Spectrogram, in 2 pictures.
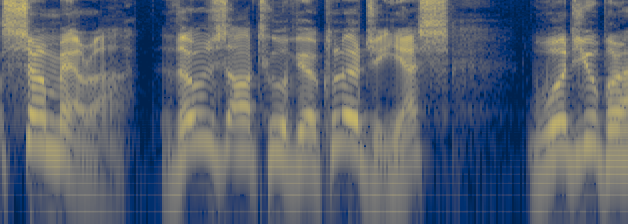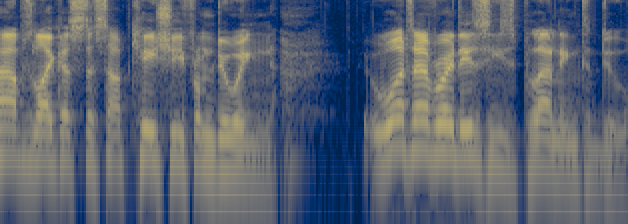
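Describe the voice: On a very clean recording with a silent background, a man uses a put-on character voice with a fairly high pitch, a bright, sharp tone, big pitch swings and a fairly slow pace.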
